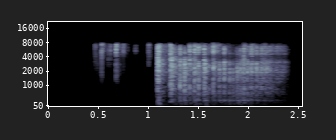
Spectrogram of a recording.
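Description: Dice rolling on a table for a psychology roll in a game: a few light clicks, then a busy clatter of dice tumbling and rattling for just over a second before stopping. No one speaks.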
